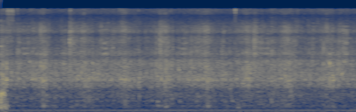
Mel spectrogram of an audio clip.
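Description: Steady forest ambience sound effect: an even background hiss with no distinct events.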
